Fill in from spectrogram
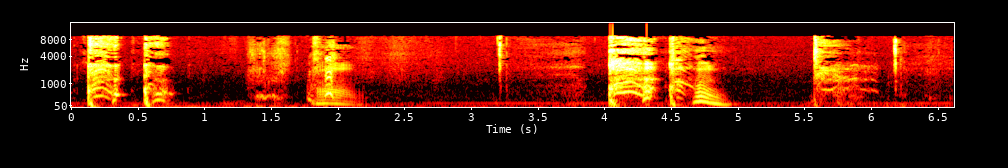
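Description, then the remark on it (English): A person coughs repeatedly in harsh bursts after drinking water: a few quick coughs, then a heavier cluster with throat clearing, ending in a couple of lighter coughs. “Oh, I just drank this water. It made me cough.”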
